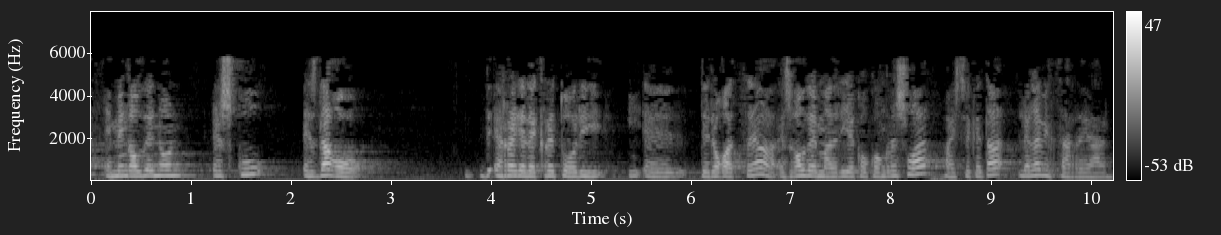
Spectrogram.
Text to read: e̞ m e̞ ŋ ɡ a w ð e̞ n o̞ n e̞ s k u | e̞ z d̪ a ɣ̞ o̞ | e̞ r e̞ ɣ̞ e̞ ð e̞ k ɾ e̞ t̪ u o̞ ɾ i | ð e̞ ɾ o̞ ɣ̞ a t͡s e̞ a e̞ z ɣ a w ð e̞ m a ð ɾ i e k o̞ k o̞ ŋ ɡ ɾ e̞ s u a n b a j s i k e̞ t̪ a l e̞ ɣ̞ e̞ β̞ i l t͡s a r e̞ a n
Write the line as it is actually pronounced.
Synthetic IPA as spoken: e̞ m e̞ ŋ ɡ a w ð e̞ n o̞ n e̞ s k u | e̞ z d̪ a ɣ̞ o̞ | e̞ r e̞ ɣ̞ e̞ ð e̞ k ɾ e̞ t̪ u o̞ ɾ i | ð e̞ ɾ o̞ ɣ̞ a t͡s e̞ a e̞ z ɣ a w ð e̞ m a ð ɾ i e k o̞ k o̞ ŋ ɡ ɾ e̞ s u a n b a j s i k e̞ t̪ a l e̞ ɣ̞ e̞ β̞ i l t͡s a r e̞ a n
